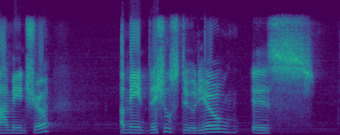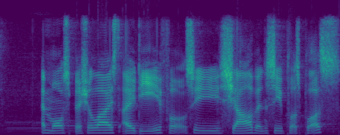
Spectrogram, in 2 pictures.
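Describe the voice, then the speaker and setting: Someone with a Danish accent speaks at a very slow pace. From Denmark. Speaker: game development teacher and streamer. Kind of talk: live stream coding session. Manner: casual, halting with fillers.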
